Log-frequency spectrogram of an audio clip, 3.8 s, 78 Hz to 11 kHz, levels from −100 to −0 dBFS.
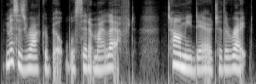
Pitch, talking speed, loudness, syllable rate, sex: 205 Hz, 170 wpm, -17 LUFS, 4.9 syllables/s, female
